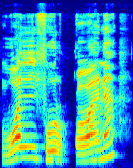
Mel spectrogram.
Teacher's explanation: वल फुरक़ान, यहाँ पे फा की पेश को रॉ के साथ मिलाएंगे और रॉ पुर पड़ी जाएगी क्योंकि रॉ साकिन माकबल क्या है, पेश यानी ज़म्मा है, ठीक है।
